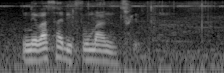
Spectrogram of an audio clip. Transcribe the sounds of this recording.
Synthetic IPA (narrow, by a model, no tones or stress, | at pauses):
nɪβasadifuman̩ːt͡sʰwɪ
